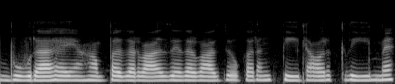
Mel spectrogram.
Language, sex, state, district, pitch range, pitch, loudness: Hindi, female, Uttarakhand, Tehri Garhwal, 190-200 Hz, 195 Hz, -15 LUFS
